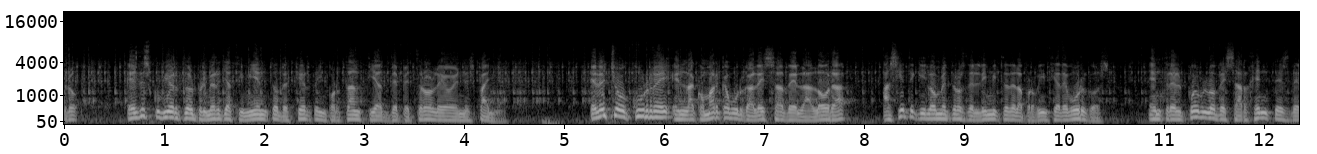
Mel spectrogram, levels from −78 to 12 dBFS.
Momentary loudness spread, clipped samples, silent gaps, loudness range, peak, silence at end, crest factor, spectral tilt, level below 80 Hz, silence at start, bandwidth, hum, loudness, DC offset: 11 LU; under 0.1%; none; 3 LU; -12 dBFS; 0 s; 14 dB; -8 dB/octave; -50 dBFS; 0 s; 8 kHz; none; -25 LUFS; under 0.1%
